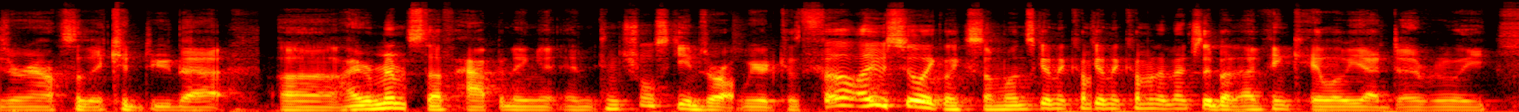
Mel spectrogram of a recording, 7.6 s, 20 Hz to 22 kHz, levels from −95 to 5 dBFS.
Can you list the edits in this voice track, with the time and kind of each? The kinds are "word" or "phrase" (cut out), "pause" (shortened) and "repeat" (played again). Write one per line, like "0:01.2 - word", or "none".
0:01.3 - pause
0:02.0 - phrase
0:03.0 - phrase
0:03.7 - word
0:04.0 - word
0:05.4 - repeat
